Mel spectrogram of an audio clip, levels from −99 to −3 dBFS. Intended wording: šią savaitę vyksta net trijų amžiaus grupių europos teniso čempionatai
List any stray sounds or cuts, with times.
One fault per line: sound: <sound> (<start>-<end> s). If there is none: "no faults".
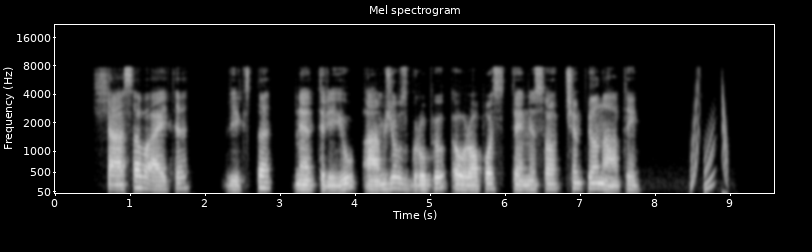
sound: chirp (8.4-9.0 s)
